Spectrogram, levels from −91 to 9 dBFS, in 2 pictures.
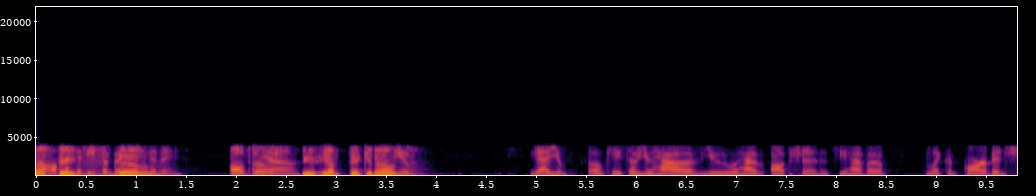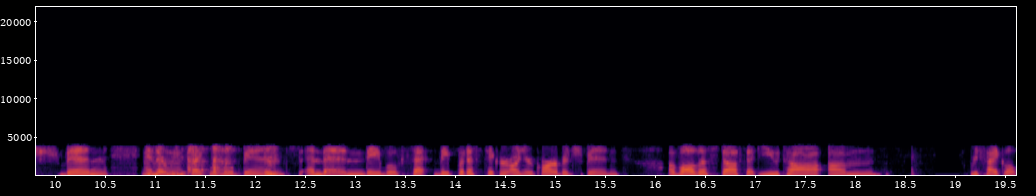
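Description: From start to finish the sound passes through the GSM full-rate codec. Its bitrate of about 13 kbps fits that codec, which rebuilds the signal from a vocal-tract filter driven by a sparse, regularly spaced pulse excitation, with nothing kept above 4 kHz. The result is a plainly audible buzzy, gravelly roughness over the speech and a dull top end.

GSM bit errors come next, first at 2.06 to 2.19 s. Corrupted bits reach the decoder and scramble its filter, pitch and gain values for several consecutive frames, so the spectrum warps and the level jumps, giving a brief squawking, gargling burst. A shorter burst follows at 5.93 to 6.00 s, right after "yeah you okay" and before "have you", and pops break through there. The longest run, from 12.70 to 12.91 s, just before "they will set they", sounds like a stretch of garbled, crackling gurgle.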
